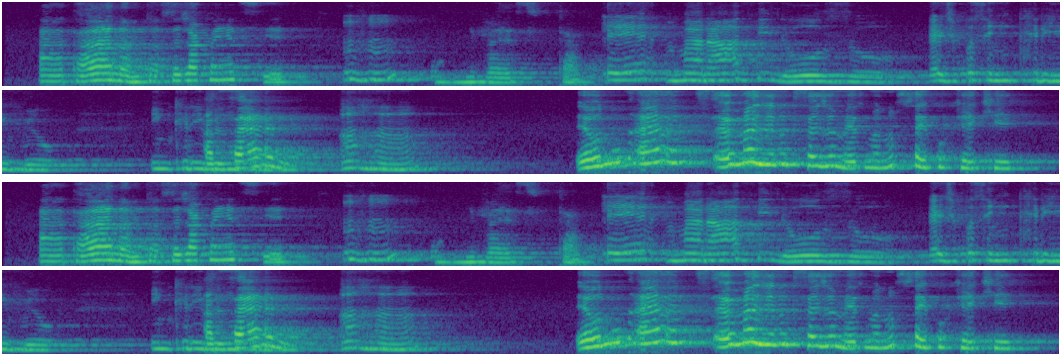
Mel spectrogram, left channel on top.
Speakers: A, on the right; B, on the right.
A: Ah, tá, ah, não, então você já conhecia
B: Uhum.
A: o universo e tal.
B: É maravilhoso. É tipo assim, incrível. Incrível,
A: A série?
B: incrível. Aham.
A: Eu não Eu imagino que seja mesmo, eu não sei por que que,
